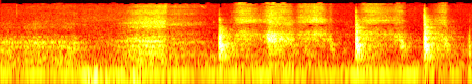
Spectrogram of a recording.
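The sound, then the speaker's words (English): Writing on a board during a mathematics lecture: a long scratching stroke, then several short, separate strokes that scrape in quick bursts over a faint low hum. “And I'll write it in a slightly different form.”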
